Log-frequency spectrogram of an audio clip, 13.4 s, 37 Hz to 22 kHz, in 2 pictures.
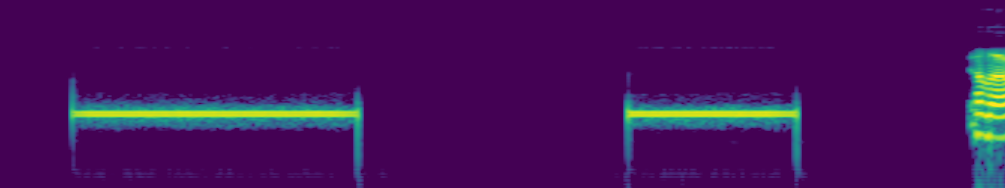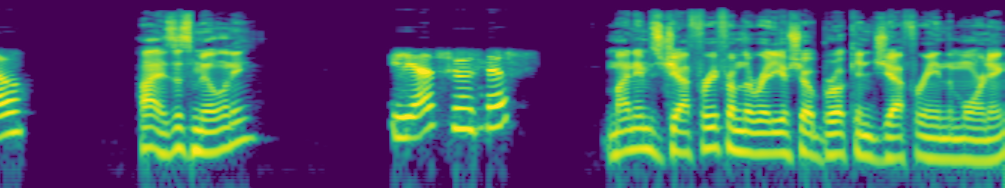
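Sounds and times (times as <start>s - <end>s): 
telephone dial tone: 0.5s - 2.4s, 4.2s - 5.4s
speech: 6.5s - 6.9s, 7.6s - 8.5s, 9.3s - 10.2s, 10.7s - 13.3s.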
